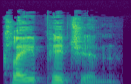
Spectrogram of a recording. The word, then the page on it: clay pigeon: British English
